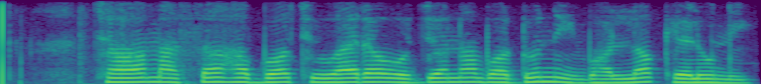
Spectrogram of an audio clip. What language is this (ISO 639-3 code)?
ori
